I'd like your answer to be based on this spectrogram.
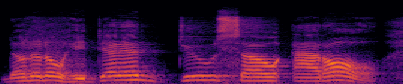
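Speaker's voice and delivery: ordinary talk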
